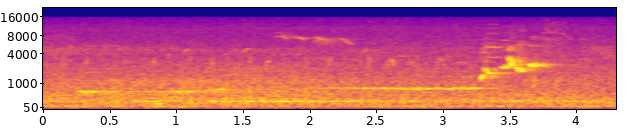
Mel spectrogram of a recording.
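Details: Korean bush warbler returned in April, singing among bamboo on a hillside behind a house: a faint long whistle and a short tumbling flourish, partly masked by background hiss and distant bird notes.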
